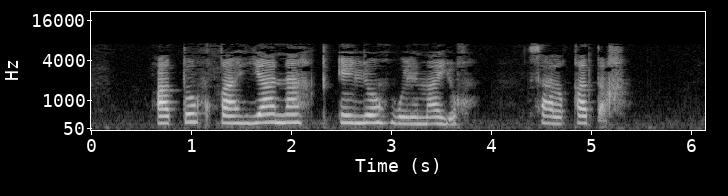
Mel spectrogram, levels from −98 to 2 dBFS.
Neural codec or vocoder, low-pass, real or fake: none; 7.2 kHz; real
